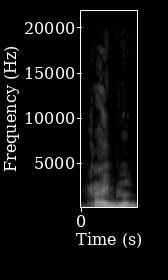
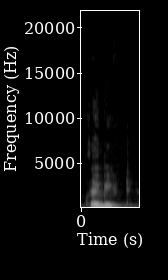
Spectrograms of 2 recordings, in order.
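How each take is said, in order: First: The first syllable has a long 'eye' vowel. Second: The first syllable has a short 'ih' vowel. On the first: The speaker calls it wrong. "जिसको हम लोग पढ़ते हैं ट्राइब्यूट पढ़ देते हैं" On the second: The speaker calls it right. "हम इसे पढ़ते हैं ट्रिब्यूट"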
